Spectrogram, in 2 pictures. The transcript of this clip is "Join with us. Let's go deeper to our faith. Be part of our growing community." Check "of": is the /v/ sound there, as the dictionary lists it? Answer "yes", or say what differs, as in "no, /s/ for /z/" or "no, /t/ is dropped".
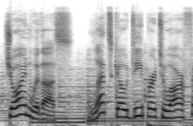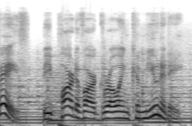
yes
